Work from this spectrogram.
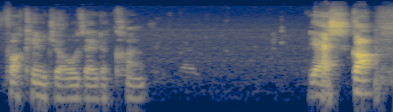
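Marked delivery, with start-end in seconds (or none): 0.0-1.4 bitter mutter. Real, not acted.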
